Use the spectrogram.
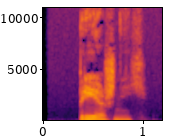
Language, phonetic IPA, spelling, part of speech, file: Russian, [ˈprʲeʐnʲɪj], прежний, adjective, Ru-прежний.ogg
- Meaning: former, previous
